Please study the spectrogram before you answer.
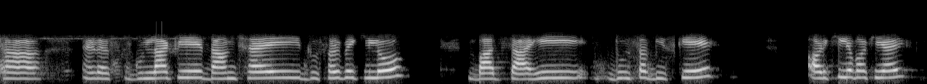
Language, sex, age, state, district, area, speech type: Maithili, female, 18-30, Bihar, Muzaffarpur, urban, conversation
